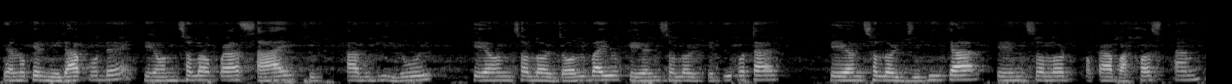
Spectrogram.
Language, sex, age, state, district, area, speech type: Assamese, female, 60+, Assam, Golaghat, urban, spontaneous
